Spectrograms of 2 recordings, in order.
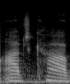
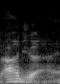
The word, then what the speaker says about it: Ağca: We've been calling him Ağca, but I gather it's Ağca. Oh, the name is pronounced Ağca in Turkish, yes.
